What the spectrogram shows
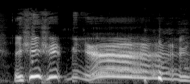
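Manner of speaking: bad piggy voice, high, loud squeal.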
